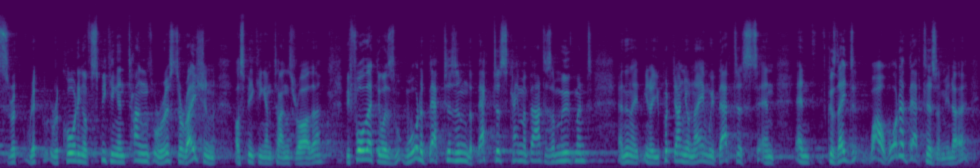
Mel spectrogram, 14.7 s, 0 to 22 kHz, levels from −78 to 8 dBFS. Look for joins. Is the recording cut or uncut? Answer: uncut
